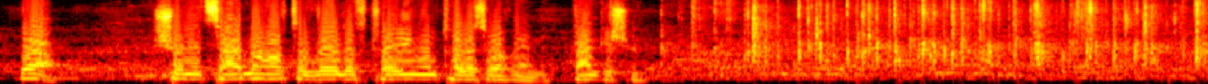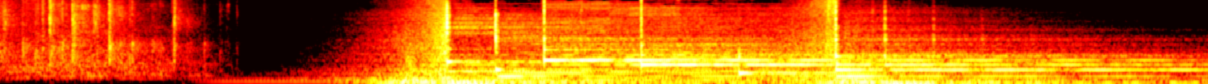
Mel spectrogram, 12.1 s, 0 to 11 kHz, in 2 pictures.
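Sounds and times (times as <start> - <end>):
audience applauding: 3.2 - 7.2
low hum: 7.2 - 12.0
music: 7.8 - 12.0.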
